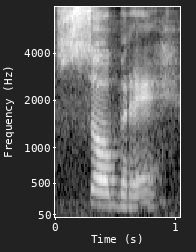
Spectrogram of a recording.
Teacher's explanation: the stress is going to go on the O, sobre. All right.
